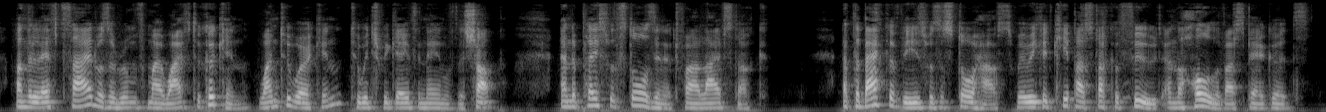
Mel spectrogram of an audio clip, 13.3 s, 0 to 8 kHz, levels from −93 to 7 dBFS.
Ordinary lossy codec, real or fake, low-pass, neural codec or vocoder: AAC, 48 kbps; real; 7.2 kHz; none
